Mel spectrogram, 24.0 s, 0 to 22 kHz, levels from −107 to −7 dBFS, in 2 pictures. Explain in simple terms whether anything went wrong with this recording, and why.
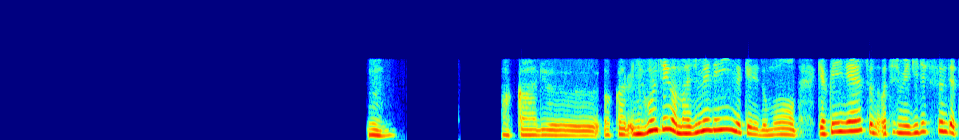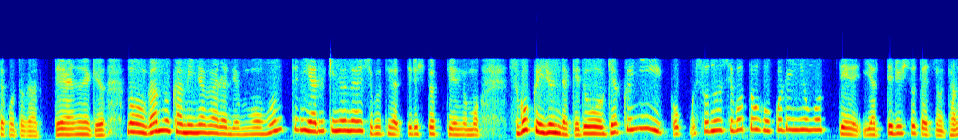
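Nothing went wrong: the speech comes through just as a normal phone call would, carried by G.711 telephone coding, which passes only the sound below 4 kHz and so gives it that familiar narrow telephone tone, and no fault can be heard anywhere in the recording.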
